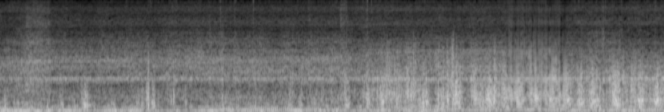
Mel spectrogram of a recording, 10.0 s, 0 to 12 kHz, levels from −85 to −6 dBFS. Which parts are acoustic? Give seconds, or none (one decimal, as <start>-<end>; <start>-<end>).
0.0-7.6; 8.5-10.0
